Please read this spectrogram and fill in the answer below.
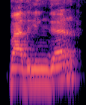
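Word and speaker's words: Veidlinger: Pues un mapa que se movió mucho a lo largo de la historia, pero este libro, ahora sí, del profesor Jeffrey Badingler, se escribe B corta EIDLINGER, Badlinger, Jeffrey.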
